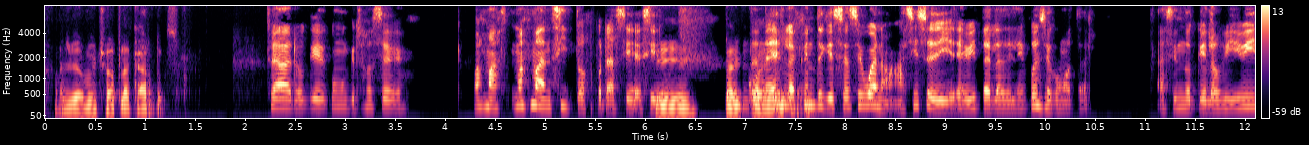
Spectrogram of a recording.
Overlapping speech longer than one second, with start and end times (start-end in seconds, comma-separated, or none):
none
